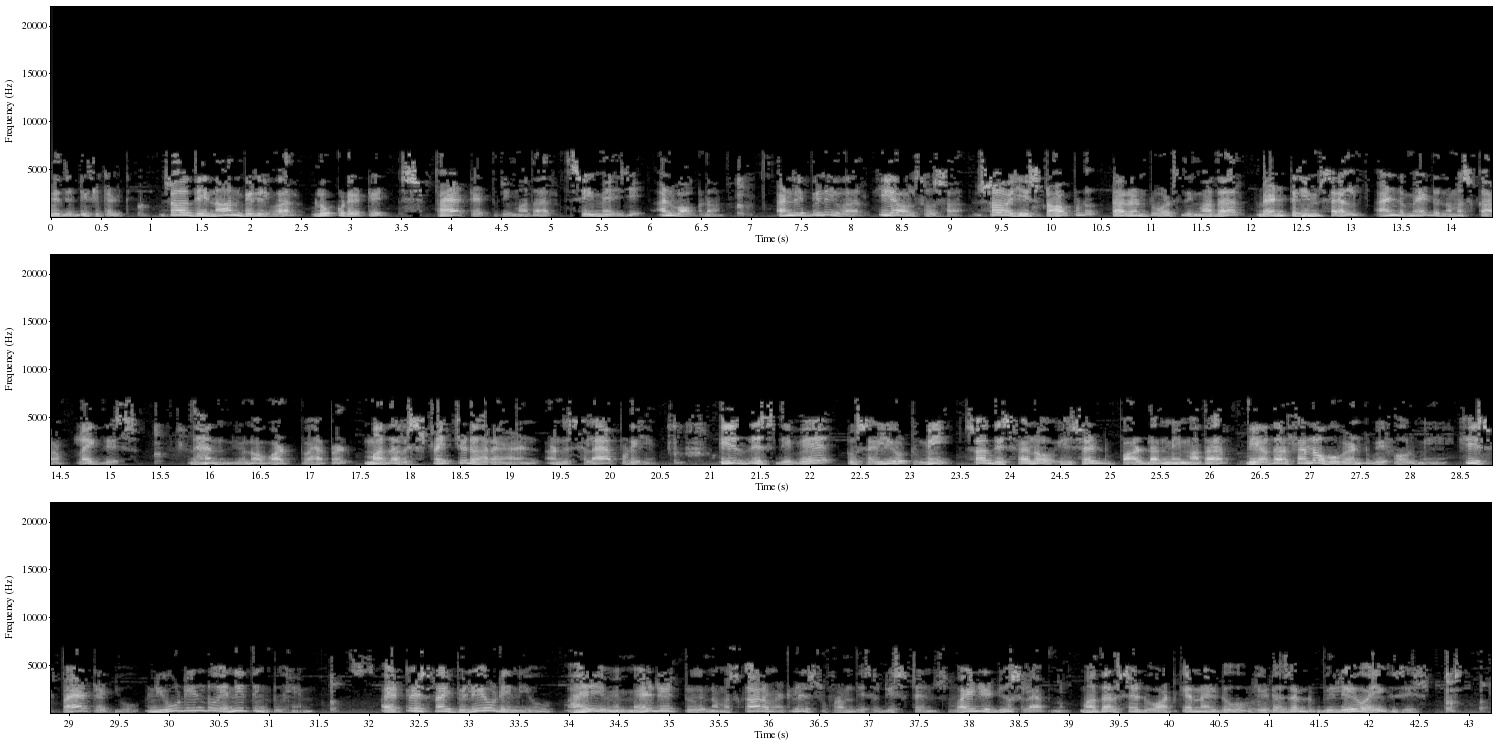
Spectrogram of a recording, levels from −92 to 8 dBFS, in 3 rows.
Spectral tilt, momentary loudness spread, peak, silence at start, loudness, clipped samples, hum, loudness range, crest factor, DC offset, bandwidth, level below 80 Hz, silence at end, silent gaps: -3.5 dB/octave; 14 LU; 0 dBFS; 0 s; -18 LUFS; under 0.1%; none; 5 LU; 18 dB; under 0.1%; 7.2 kHz; -60 dBFS; 0.05 s; none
